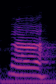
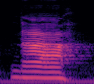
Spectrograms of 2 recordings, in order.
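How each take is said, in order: First: It is said fainter, as if farther away. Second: It is said louder, as if nearer. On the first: "This time now a bit more fainter and perhaps even further out" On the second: "And it calls back"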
